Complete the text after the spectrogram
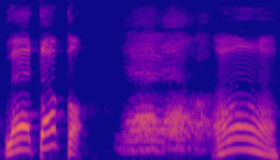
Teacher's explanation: Hati-hati pada kalimah taqrabu. Huruf qaf sebelum dia huruf ta. Maka jangan kita terkesan dengan tebal huruf qaf, isti'la pada huruf qaf. Ta tu jadi tebal.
